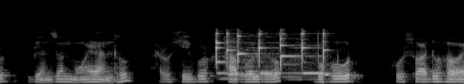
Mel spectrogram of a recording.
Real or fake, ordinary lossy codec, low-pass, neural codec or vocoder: real; none; 5.4 kHz; none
